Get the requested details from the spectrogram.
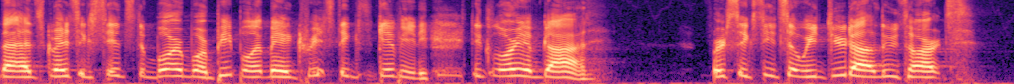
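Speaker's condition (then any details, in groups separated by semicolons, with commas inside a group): Torsional dystonia; sudden onset eighth grade, rare muscle and nerve disease, torso twisting, wheelchair by senior year, colon surgery; out of wheelchair after swimming and water therapy; changed way of speaking, voice abnormal, hard for strangers to understand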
